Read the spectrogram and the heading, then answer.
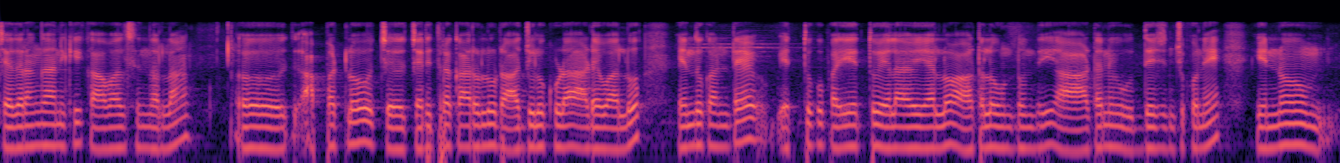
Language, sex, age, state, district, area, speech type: Telugu, male, 18-30, Telangana, Hyderabad, urban, spontaneous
